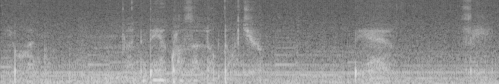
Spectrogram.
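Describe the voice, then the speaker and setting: The talking proceeds at a moderate pace, with loud background noise all around. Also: woman. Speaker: ASMR eating video host. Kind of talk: casual talk to camera. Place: home room.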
